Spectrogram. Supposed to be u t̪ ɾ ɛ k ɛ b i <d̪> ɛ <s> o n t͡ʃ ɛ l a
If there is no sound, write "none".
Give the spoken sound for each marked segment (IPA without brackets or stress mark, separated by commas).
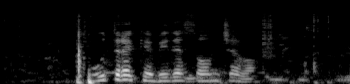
d̪, s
